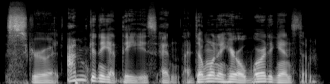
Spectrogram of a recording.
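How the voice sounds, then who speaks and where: A man's voice: lowish voice, animated, a little fast, darkish tone, no echo, clean studio sound. A man voicing a brash female unicorn DJ in a story, blunt, slangy and easily flustered. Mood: stubborn.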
